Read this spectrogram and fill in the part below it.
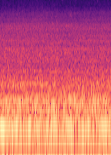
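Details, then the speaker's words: Bean head on a combine run wide open after prep; loud steady low drone with pulsing beat at full speed, shaking and chattering, owner says it runs smooth once on the ground, cause not pinned down; shake and vibration. "Fire it up, right wide open. It's got a lot of shake and vibration to it, which I don't like, but once you get it on the ground, everything's running smooth."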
